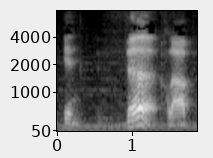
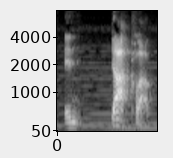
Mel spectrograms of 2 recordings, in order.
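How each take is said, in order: First: The word 'the' begins with a th sound. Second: The word 'the' begins with a d sound. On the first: "He didn't say in the club" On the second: "it was in Da Club"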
